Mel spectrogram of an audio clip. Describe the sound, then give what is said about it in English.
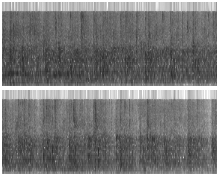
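Sustained applause from a large audience for an artist and his singers, dense and steady for several seconds, loud with a continuous crackle of many hands clapping at once. “Let's clap for our artist and his bag of singers.”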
